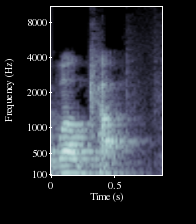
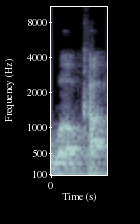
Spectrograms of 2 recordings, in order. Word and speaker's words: World Cup: I'm talking about the football World Cup here, but it could be any World Cup. But in American English, they put the stress on the first word.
